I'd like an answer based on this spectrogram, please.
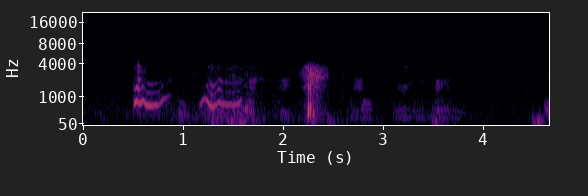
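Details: Husky puppies whining with wavering, tonal yelps and whimpers in short bursts, one louder broadband squeal in the middle, quieter grunting sounds between.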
